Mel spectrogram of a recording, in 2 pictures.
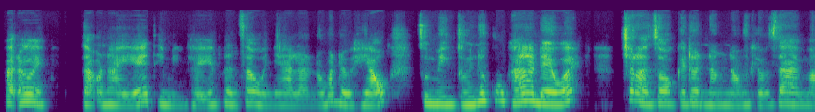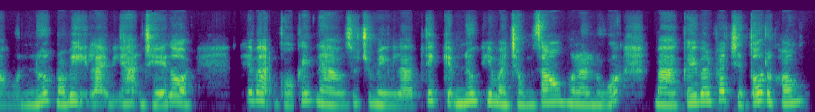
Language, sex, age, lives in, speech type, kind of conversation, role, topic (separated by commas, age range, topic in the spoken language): Vietnamese, female, 20-24, Vietnam, read, expert-assistant, asker, Làm thế nào để ủ mùn cưa và giữ ẩm cho vườn rau hiệu quả mà tiết kiệm nước?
